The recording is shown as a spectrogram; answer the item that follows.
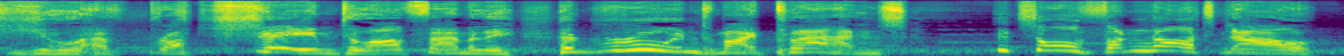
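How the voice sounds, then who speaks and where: A high-voiced pompous aristocrat villain. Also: male voice, sing-song, full character voice. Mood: outraged. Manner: pompous, theatrical, slow grand phrasing. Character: pompous middle-aged aristocrat uncle, scheming, haughty villain. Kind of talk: video game voice acting. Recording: music behind the voice.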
